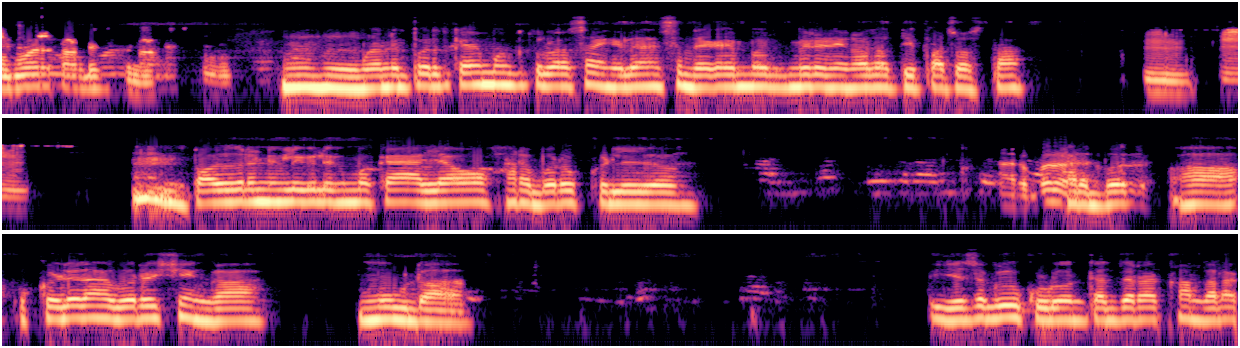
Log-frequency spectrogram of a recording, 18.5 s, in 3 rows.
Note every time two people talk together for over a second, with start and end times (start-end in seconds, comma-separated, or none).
none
